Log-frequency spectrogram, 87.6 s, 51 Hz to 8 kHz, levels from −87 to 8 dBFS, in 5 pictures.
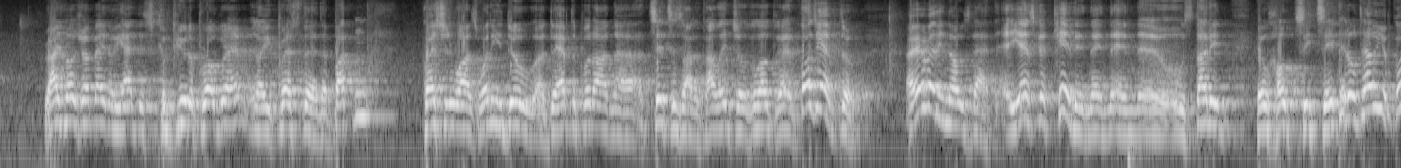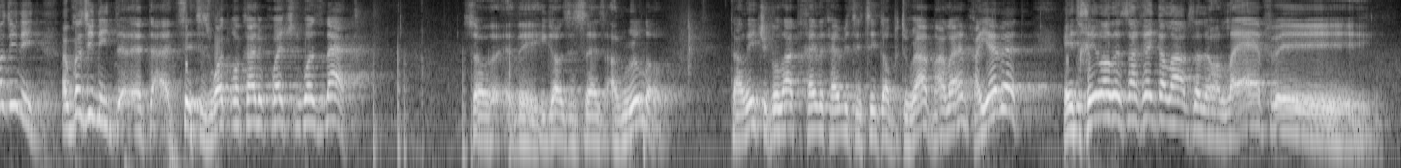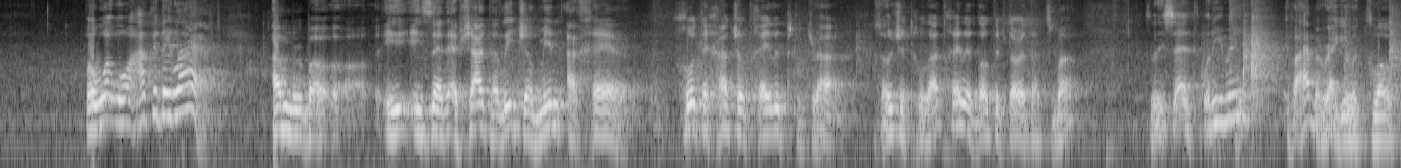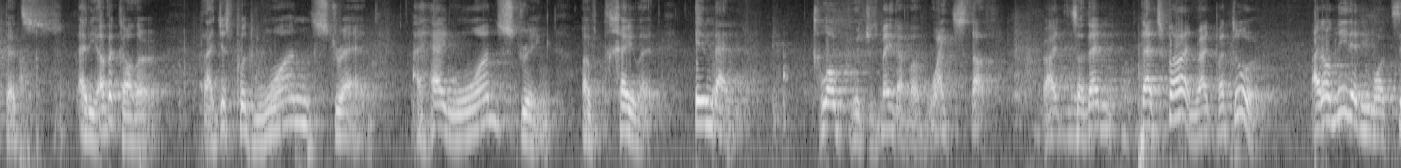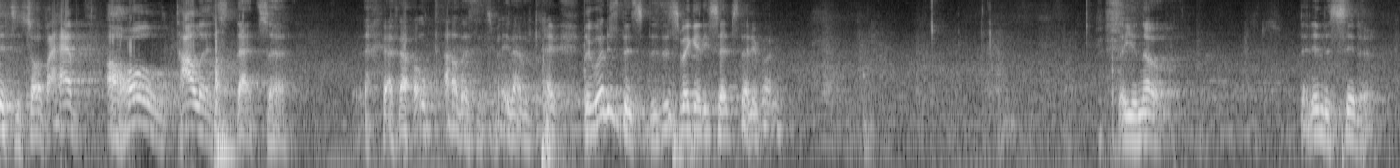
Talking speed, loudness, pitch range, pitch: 135 wpm, -12 LUFS, 160-245 Hz, 185 Hz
